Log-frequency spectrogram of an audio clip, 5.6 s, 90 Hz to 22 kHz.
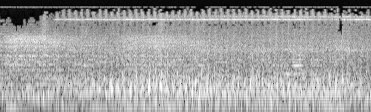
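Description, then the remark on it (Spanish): An American military helicopter of the Vietnam War flies steadily, its rotor thudding in a fast, continuous rhythm over a loud engine whine, dominant throughout with no voices. “4.320 helicópteros americanos como este serán destruidos en el delta de Mekong.”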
